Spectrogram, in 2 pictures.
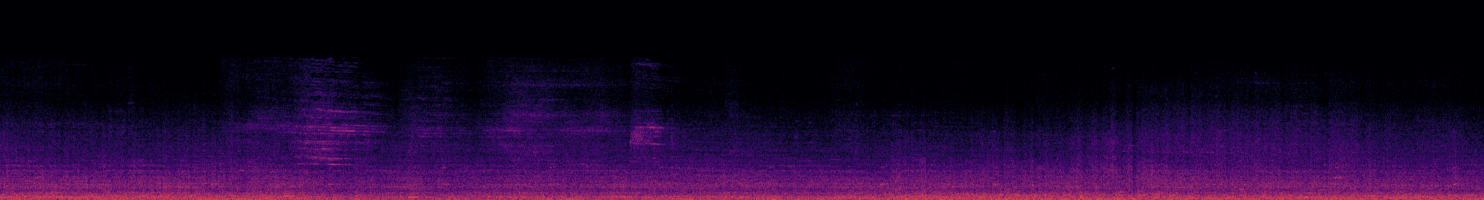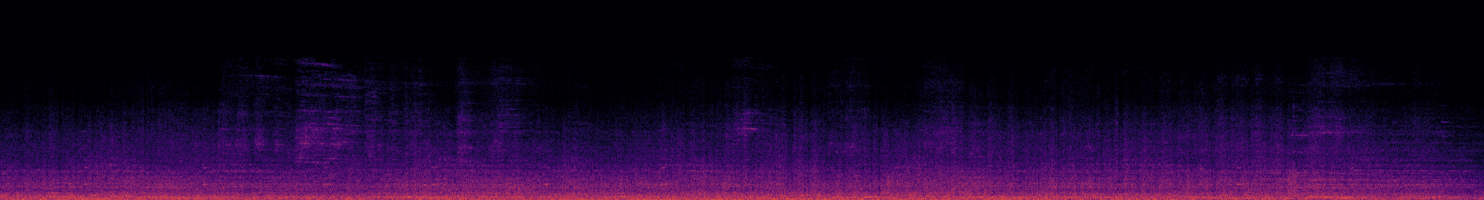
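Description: Freight train of covered hopper cars rolling past: a steady rumble and clatter of steel wheels on the rails, with brief high wheel squeals a few times.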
